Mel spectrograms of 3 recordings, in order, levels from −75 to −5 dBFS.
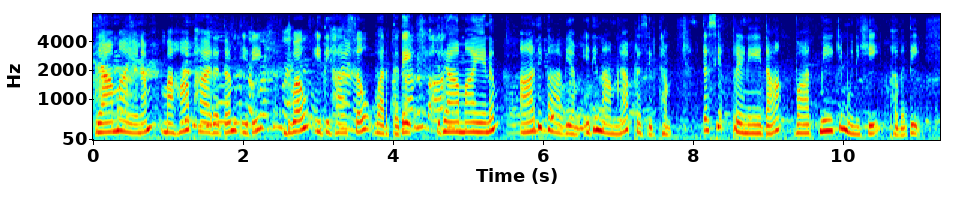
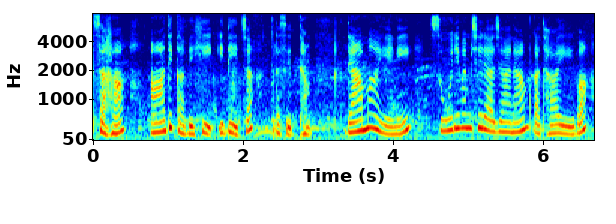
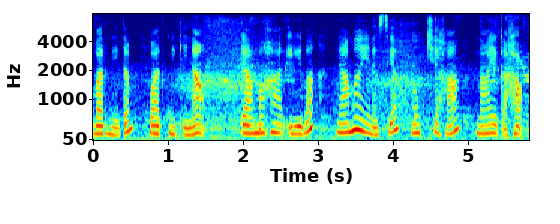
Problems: none marked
